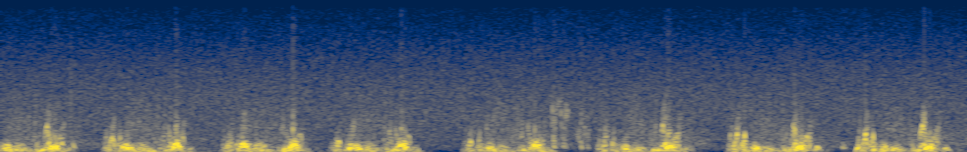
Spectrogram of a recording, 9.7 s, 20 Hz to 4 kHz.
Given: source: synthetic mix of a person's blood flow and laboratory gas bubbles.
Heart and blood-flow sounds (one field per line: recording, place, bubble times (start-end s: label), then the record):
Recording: Doppler ultrasound of blood flow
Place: precordium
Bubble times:
0.55-0.64 s: bubbles
0.69-0.79 s: bubbles
5.47-5.98 s: bubbles
8.41-8.48 s: bubbles
From the record:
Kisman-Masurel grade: 122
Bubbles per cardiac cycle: 1 to 2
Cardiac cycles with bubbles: 10 to 50%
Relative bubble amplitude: moderate (0.250 to 0.450)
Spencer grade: 2 (many but less than half of the cardiac periods contain bubble signals, singularly or in groups)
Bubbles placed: anywhere in the cardiac cycle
